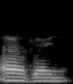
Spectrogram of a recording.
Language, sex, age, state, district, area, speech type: Tamil, female, 60+, Tamil Nadu, Tiruppur, rural, conversation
